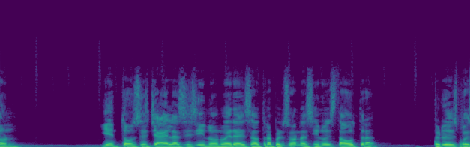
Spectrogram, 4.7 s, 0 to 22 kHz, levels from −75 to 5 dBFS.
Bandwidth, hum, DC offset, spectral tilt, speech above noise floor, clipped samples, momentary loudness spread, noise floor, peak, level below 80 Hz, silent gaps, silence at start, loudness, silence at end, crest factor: 12 kHz; none; under 0.1%; -6 dB/octave; 27 dB; under 0.1%; 7 LU; -46 dBFS; -6 dBFS; -60 dBFS; none; 0 s; -20 LUFS; 0 s; 14 dB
